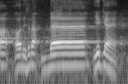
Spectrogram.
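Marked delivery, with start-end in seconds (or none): 0.8-1.9 بے drawn slowly and louder, leaning toward e; imala mistake. Shown as a demonstration. Teacher showing the wrong imala on the letter با. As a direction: say بے with the vowel bent toward e. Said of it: "امالہ".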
